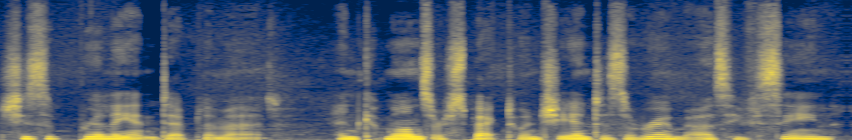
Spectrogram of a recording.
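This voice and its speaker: A woman playing a gentle, dignified warrior princess in an intimate fantasy roleplay, speaking softly with formal, measured, tender diction. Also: mid-range voice, flat delivery, gravelly. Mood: reflective.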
